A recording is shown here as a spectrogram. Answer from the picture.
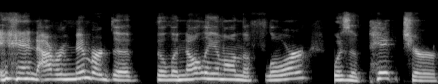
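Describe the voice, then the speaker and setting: With a Southern US accent, a woman talks at a fairly slow pace in a fairly high pitch. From Florida, Wildwood (US South). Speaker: singer-songwriter. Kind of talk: interview, storytelling. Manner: casual, hesitant with fillers.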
